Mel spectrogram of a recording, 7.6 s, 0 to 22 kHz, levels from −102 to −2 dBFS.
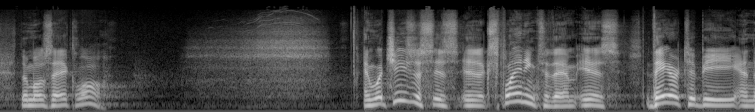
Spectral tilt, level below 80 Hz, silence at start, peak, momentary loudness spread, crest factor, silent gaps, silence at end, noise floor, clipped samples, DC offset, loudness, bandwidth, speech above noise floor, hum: -3.5 dB/octave; -84 dBFS; 0 s; -4 dBFS; 17 LU; 26 dB; none; 0 s; -67 dBFS; under 0.1%; under 0.1%; -27 LUFS; 17.5 kHz; 40 dB; none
